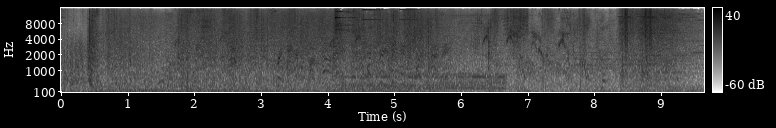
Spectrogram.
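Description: Bombarda explosion spell in Hogwarts Legacy, heavy booming blasts repeating amid dense game combat noise and a voice calling spells.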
